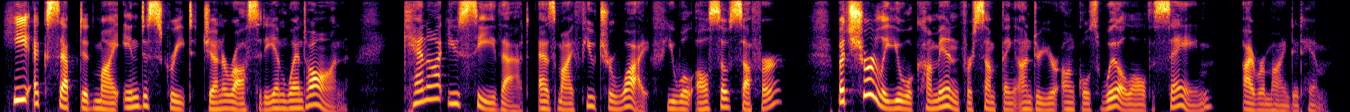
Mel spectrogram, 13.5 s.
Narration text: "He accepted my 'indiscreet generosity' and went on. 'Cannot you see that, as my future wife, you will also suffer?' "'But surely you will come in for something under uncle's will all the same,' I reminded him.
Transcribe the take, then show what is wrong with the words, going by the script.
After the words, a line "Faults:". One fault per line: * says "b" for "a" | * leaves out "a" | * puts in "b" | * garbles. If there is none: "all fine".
"He accepted my 'indiscreet generosity' and went on. 'Cannot you see that, as my future wife, you will also suffer?' "'But surely you will come in for something under your uncle's will all the same,' I reminded him.
Faults:
* puts in "your"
